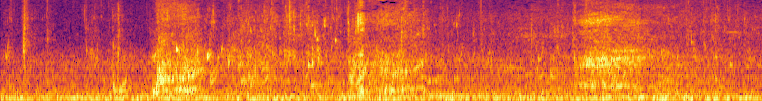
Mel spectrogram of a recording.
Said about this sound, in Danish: Du prøver at tage hovedet under vandet nu her, se om det er andet.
